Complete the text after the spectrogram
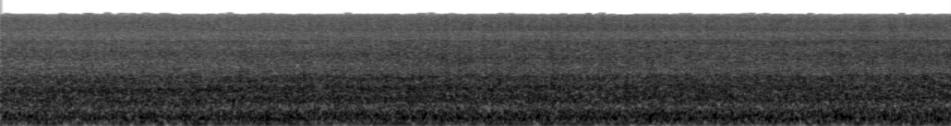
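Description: Fountain jets splash steadily into a pool outdoors.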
